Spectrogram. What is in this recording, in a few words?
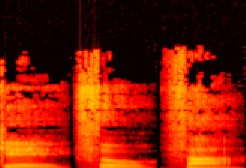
"kethotha", concat syllables; Affixing experiment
